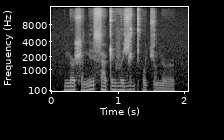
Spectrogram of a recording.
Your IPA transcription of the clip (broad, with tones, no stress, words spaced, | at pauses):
nə˞˧ʂə˨ni˦ sa˧ʈi˧vɪ˧ ʑɪ˦ɖt̪ʰo˨ t͡ɕo˨nə˞˨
